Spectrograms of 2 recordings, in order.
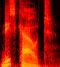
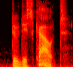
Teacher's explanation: Tiếp sau đây là một danh sách 10 danh từ và động từ, gồm có hai vần. Nhấn vào vần đầu nếu là danh từ, nhấn vào vần hai nếu là động từ.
